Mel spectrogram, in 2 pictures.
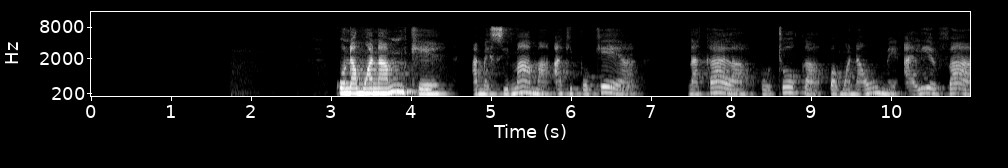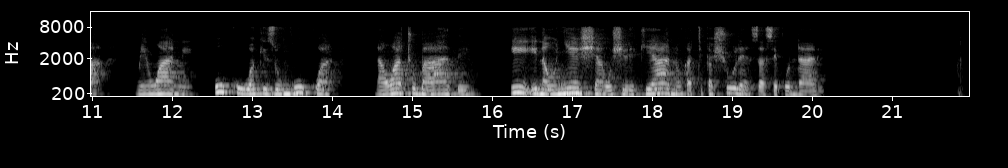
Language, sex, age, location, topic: Swahili, female, 18-24, Dar es Salaam, education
